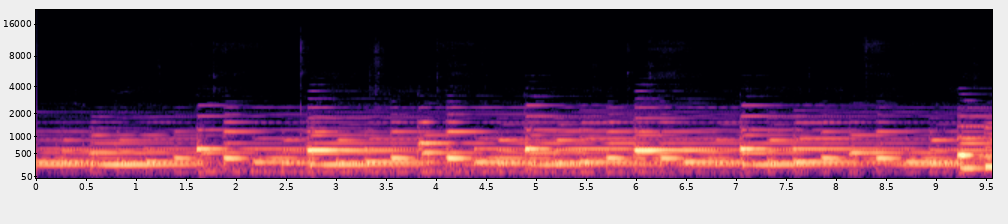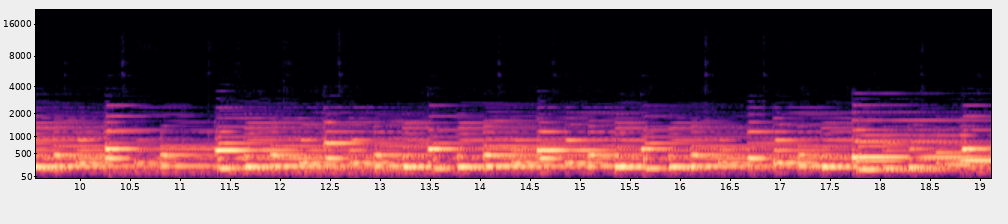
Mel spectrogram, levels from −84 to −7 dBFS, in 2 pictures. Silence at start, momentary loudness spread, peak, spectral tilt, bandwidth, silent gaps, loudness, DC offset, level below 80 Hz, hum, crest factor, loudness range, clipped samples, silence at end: 0 s; 7 LU; -2 dBFS; -11 dB/octave; 3.8 kHz; none; -18 LUFS; under 0.1%; -68 dBFS; none; 16 dB; 2 LU; under 0.1%; 0 s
